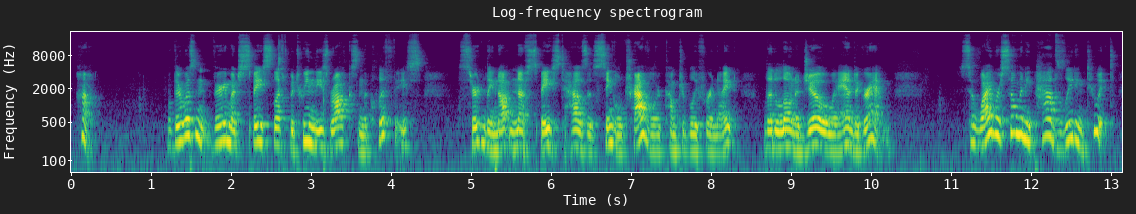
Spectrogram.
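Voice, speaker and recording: Audio drama lead: excitable young adventuress voiced by a woman, self-mocking storyteller, very animated intonation, roomy live reading. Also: mid-range voice, close to an everyday voice. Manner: theatrical, breathless exclamations, gasps, self-deprecating humour. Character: excitable young heroine narrating her woodland adventure.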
